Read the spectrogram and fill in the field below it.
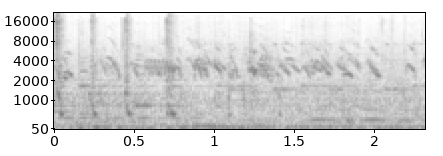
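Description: Several chickens cluck and chatter softly nearby, a scatter of short, irregular calls that overlap at low volume against quiet farmyard background.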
